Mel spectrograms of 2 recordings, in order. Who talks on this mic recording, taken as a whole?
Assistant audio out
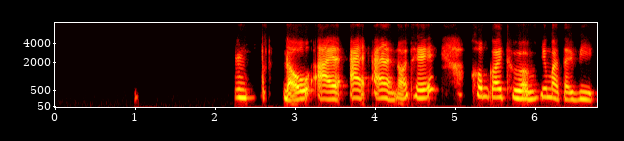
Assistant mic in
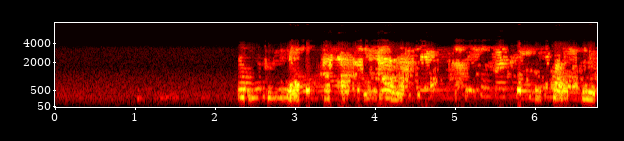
echo only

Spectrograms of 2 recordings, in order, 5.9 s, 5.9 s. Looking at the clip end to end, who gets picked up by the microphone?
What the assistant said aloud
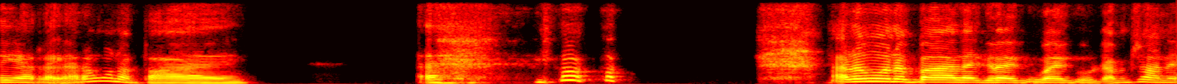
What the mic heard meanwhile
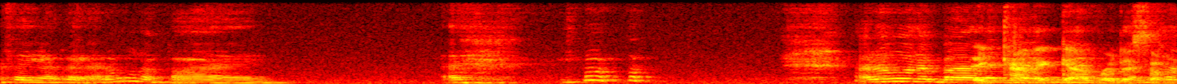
both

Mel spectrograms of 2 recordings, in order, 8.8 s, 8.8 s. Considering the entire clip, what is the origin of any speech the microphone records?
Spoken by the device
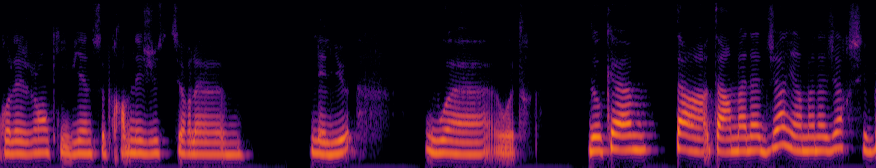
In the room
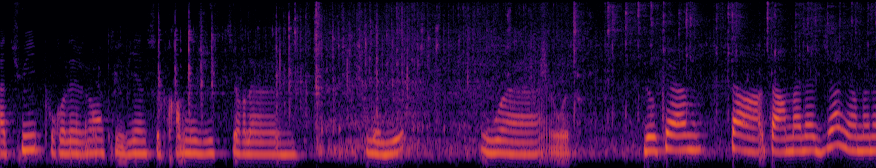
echo only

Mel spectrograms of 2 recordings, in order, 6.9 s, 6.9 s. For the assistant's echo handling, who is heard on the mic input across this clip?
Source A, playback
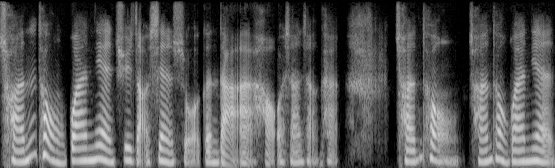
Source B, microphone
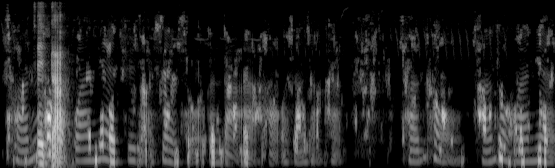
both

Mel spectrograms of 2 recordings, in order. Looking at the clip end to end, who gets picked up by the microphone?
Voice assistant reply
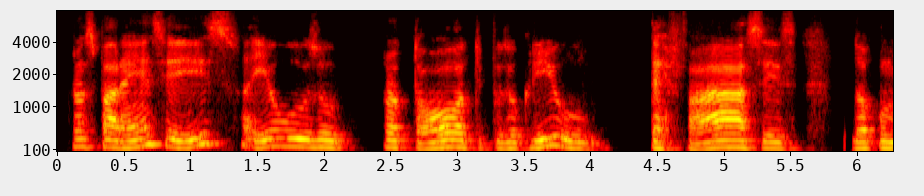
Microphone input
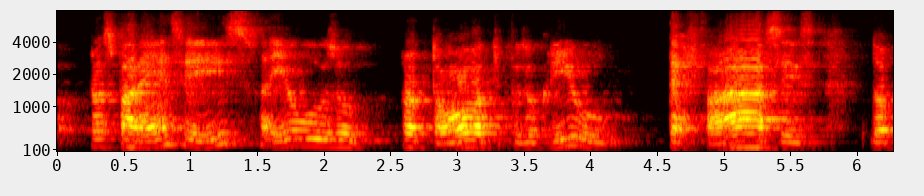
echo only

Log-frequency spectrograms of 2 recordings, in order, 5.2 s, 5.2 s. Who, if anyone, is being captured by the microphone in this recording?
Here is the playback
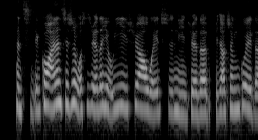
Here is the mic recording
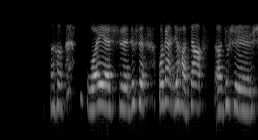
user only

